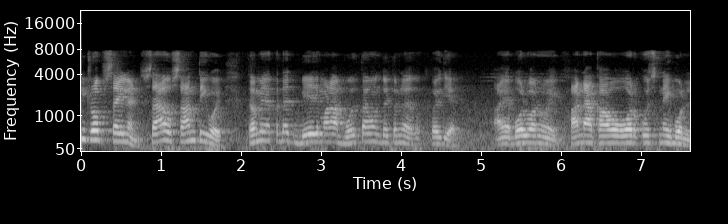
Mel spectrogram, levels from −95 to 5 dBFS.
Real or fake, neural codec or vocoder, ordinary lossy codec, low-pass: real; none; none; none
